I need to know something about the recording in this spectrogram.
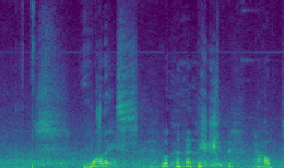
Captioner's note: laughing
